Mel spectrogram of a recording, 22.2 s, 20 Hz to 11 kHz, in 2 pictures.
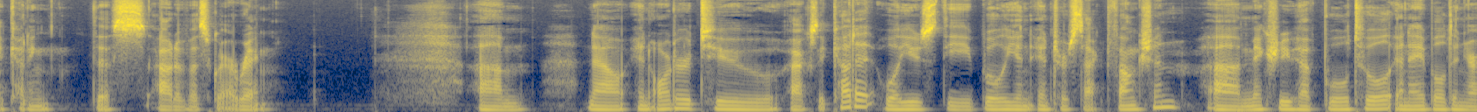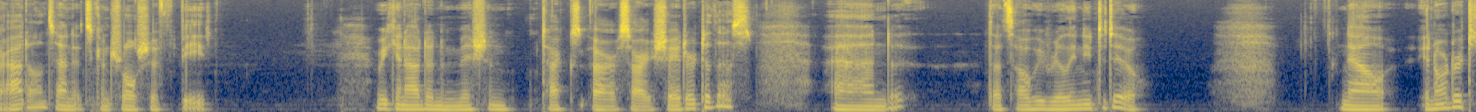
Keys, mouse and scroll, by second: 0.8 middle click, 0.9 scroll up 1, 1.1 space, 3.3 space, 3.5 shift+click, 4.2 ctrl+shift+v, 5.0 ctrl+shift+b, 7.3 middle click, 7.4 space, 7.5-7.9 scroll down 5, 11.2 KP_7, 12.2 click, 13.0 click, 13.4 click, 14.0 click, 14.6-15.7 typing, 15.4 scroll up 2, 18.5 click, 19.1-19.4 scroll up 6, 19.4 middle click, 20.1-21.3 middle drag, 21.3 space.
